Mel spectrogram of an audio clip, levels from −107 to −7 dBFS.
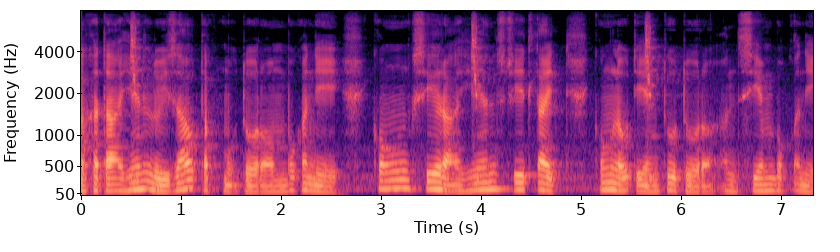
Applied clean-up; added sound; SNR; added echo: none; Guitar; 17 dB; none.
